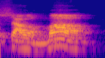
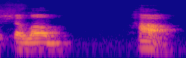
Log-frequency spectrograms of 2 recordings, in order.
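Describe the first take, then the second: First: The final syllable is said without an h sound. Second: The final syllable is said with an h sound. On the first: It simply means peaceful or servant of peace. "instead of shalomah" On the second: It means her peace. "you have to pronounce the ha"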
